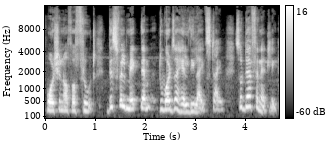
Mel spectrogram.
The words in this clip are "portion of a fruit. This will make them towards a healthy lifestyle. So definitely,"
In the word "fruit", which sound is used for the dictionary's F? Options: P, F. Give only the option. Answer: F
